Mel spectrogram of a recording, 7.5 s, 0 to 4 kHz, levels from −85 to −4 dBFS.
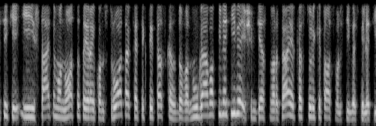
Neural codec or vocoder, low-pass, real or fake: none; 3.6 kHz; real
